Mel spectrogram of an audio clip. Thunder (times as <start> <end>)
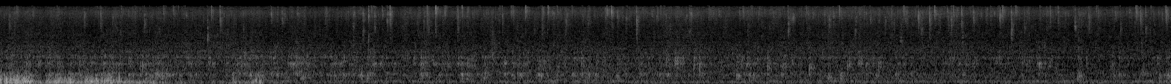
0.0 1.4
